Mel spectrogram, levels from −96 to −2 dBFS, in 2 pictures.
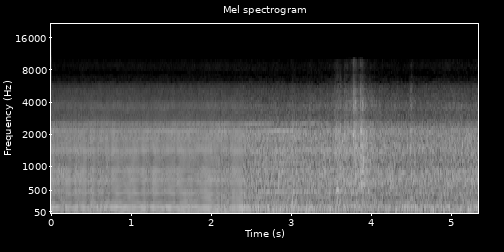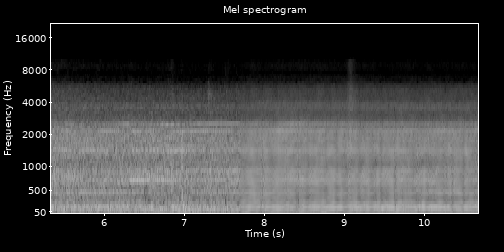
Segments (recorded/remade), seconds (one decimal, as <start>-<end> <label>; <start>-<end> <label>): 0.0-2.4 remade; 2.4-7.7 recorded; 7.7-10.7 remade

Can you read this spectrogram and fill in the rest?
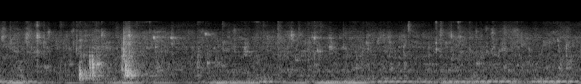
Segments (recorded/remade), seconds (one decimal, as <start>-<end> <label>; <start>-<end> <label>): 0.0-5.8 remade

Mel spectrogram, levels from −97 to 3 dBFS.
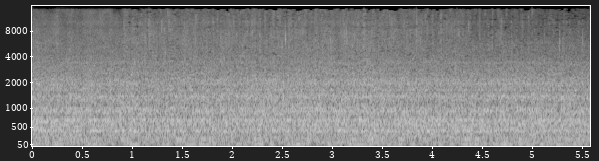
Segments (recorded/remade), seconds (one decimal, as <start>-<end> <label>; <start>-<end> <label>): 0.0-0.9 remade; 0.9-5.6 recorded

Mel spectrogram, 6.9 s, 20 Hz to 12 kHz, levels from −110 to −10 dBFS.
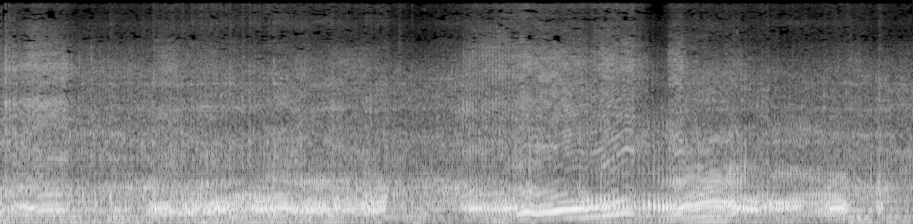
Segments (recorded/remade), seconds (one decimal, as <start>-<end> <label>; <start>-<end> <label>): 0.0-1.5 remade; 1.5-6.9 recorded

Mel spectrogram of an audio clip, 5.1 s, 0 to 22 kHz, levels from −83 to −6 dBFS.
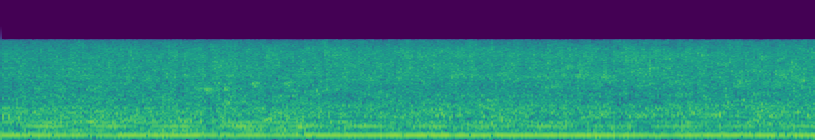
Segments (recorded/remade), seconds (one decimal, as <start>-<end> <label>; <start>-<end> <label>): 0.0-3.1 remade; 3.1-4.1 recorded; 4.1-5.1 remade

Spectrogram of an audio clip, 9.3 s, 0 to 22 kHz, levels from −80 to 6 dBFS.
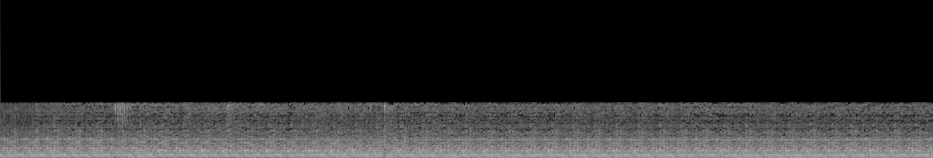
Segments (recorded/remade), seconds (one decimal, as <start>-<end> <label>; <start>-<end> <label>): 0.0-9.3 recorded

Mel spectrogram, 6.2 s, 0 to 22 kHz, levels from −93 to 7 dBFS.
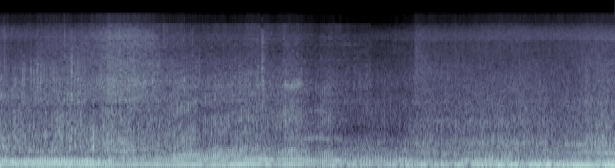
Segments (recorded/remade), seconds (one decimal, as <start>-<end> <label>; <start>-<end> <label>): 0.0-6.2 recorded

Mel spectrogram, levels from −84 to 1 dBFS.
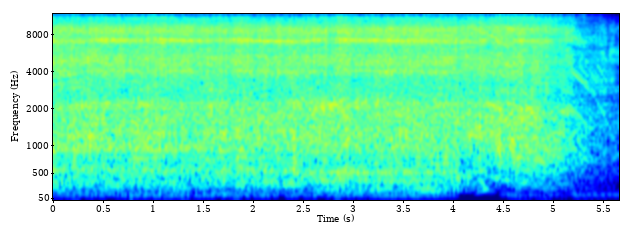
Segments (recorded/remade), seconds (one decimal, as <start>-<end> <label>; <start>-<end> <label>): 0.0-4.6 recorded; 4.6-5.2 remade; 5.2-5.7 recorded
